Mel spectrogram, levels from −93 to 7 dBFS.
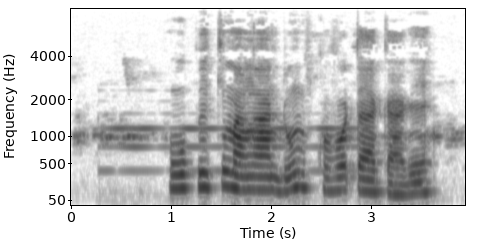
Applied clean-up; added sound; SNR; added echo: none; Organ; 16 dB; none.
